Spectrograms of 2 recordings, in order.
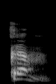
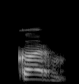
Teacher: क को पूरा बोलना है, अ मिलाकर, कर्म, और र आधा है, र को बिना अ के बोलना है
